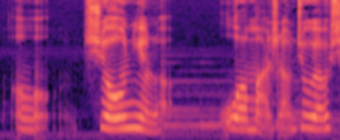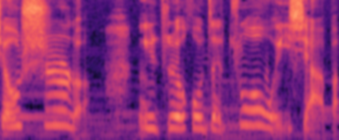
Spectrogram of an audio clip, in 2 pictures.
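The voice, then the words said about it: Tiny, weak, feeble voice. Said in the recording (Chinese): “茧子用细小又虚弱的声音说道”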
